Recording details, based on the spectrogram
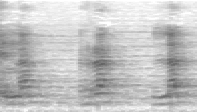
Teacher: ठीक है, इसके बाद वर्त्स्य व्यंजन। जिन ध्वनियों का उद्भव जीभ के द्वारा वर्त्स या ऊपरी मसूड़े के स्पर्श से होता है, तो उसे वर्त्स्य व्यंजन कहते हैं।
